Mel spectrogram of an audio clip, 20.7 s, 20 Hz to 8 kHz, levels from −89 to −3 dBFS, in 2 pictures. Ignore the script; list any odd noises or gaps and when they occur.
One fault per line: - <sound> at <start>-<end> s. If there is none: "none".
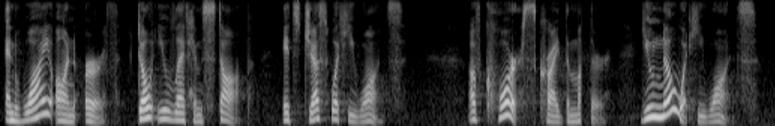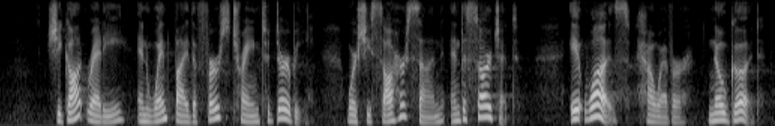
- dropout at 7.7-7.9 s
